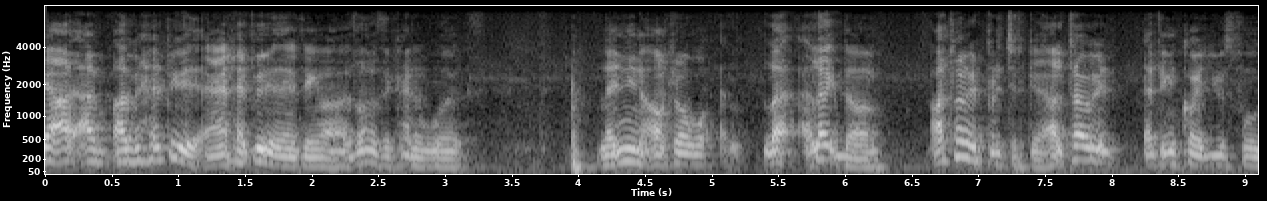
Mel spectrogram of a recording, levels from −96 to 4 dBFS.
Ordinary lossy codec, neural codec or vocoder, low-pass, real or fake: none; codec, 16 kHz, 4 kbps, FunCodec, trained on Chinese and English, 50 frames a second; 7.2 kHz; fake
